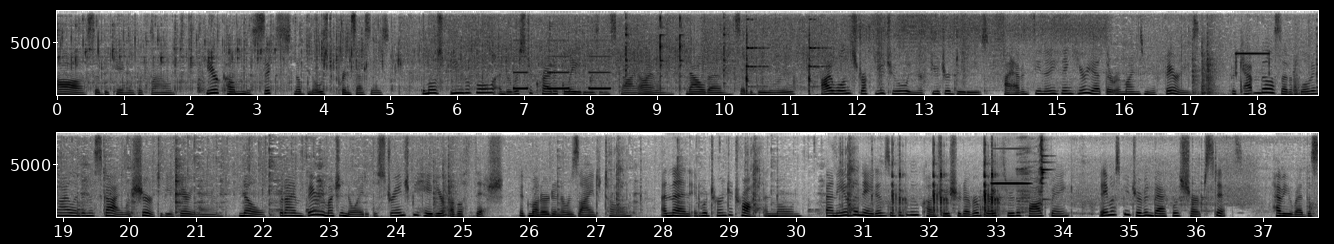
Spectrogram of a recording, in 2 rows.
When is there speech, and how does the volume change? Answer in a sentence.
The speech can be heard from 0.0 to 37.7 s, at a steady volume.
